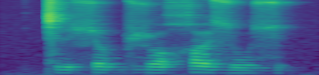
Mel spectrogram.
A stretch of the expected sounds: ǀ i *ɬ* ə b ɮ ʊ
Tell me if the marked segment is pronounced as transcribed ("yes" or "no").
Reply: yes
